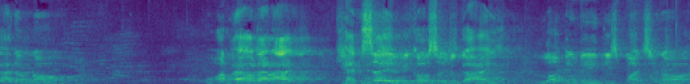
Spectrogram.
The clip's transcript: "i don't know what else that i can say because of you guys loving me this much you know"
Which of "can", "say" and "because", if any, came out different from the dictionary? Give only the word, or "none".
because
